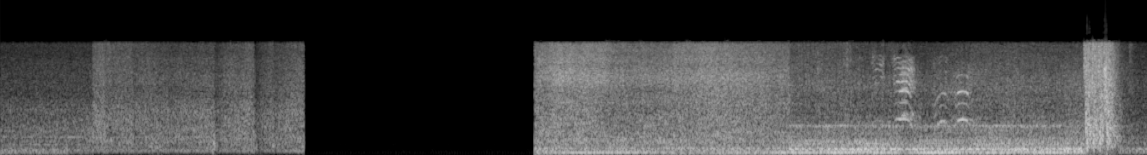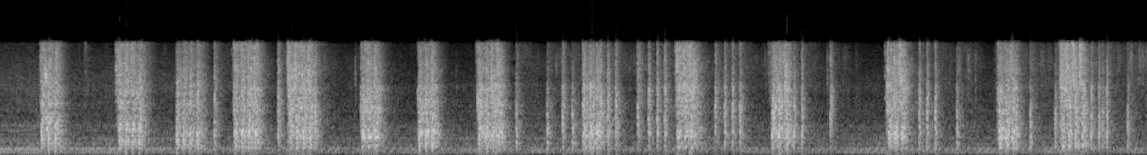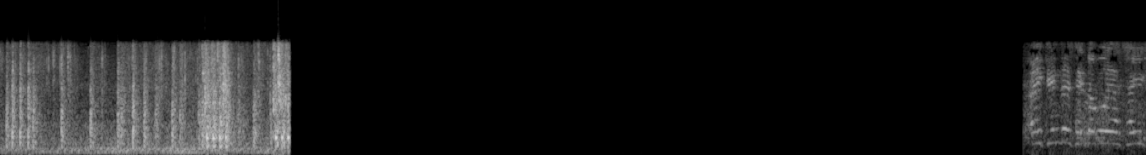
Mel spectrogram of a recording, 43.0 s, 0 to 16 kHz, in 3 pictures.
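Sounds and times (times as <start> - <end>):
boat and sea rumble: 0.0 - 3.8, 6.7 - 32.3
automatic gunfire bursts: 13.6 - 14.1, 14.8 - 24.5, 25.4 - 32.3.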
